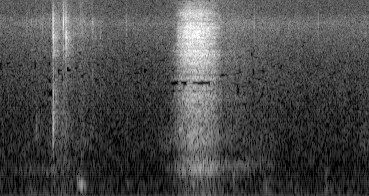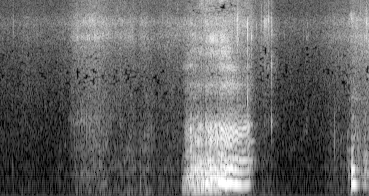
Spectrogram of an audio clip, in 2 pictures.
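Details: Bentley, a four-month-old Cavalier King Charles Spaniel puppy indoors, grumbles in a bad temper because he wants bedtime on the human rather than in his dog bed. Quiet start, a short breathy burst, then a louder low rasping growl near the end.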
